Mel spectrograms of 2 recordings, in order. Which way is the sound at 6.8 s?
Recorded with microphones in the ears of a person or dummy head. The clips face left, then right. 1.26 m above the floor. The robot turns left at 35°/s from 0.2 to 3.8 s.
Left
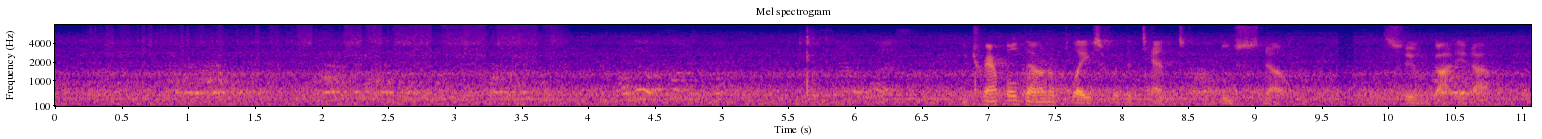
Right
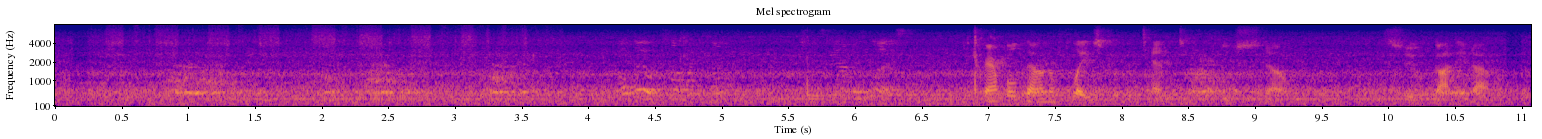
25° left (ahead or behind).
